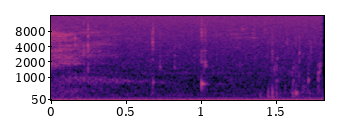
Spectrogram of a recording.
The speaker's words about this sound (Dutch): Even een slokje water.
